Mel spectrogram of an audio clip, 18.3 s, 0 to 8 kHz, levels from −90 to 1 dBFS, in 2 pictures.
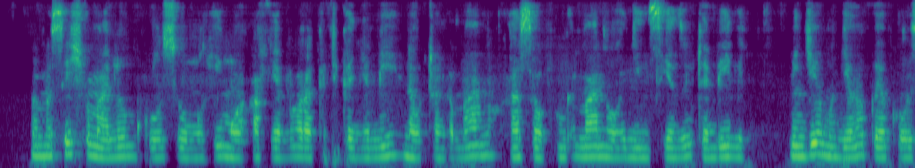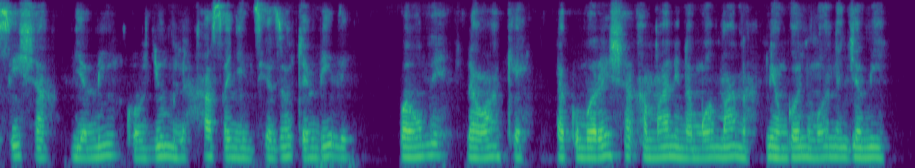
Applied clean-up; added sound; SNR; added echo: neural mask model Resemble Enhance denoiser.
